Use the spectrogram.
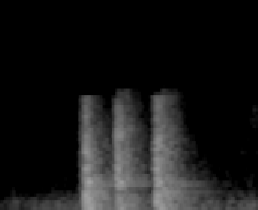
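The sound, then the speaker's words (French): Three knocks on a hotel room door, evenly spaced and fairly soft: dull wooden thuds in quick succession, then silence. “On frappe.”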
